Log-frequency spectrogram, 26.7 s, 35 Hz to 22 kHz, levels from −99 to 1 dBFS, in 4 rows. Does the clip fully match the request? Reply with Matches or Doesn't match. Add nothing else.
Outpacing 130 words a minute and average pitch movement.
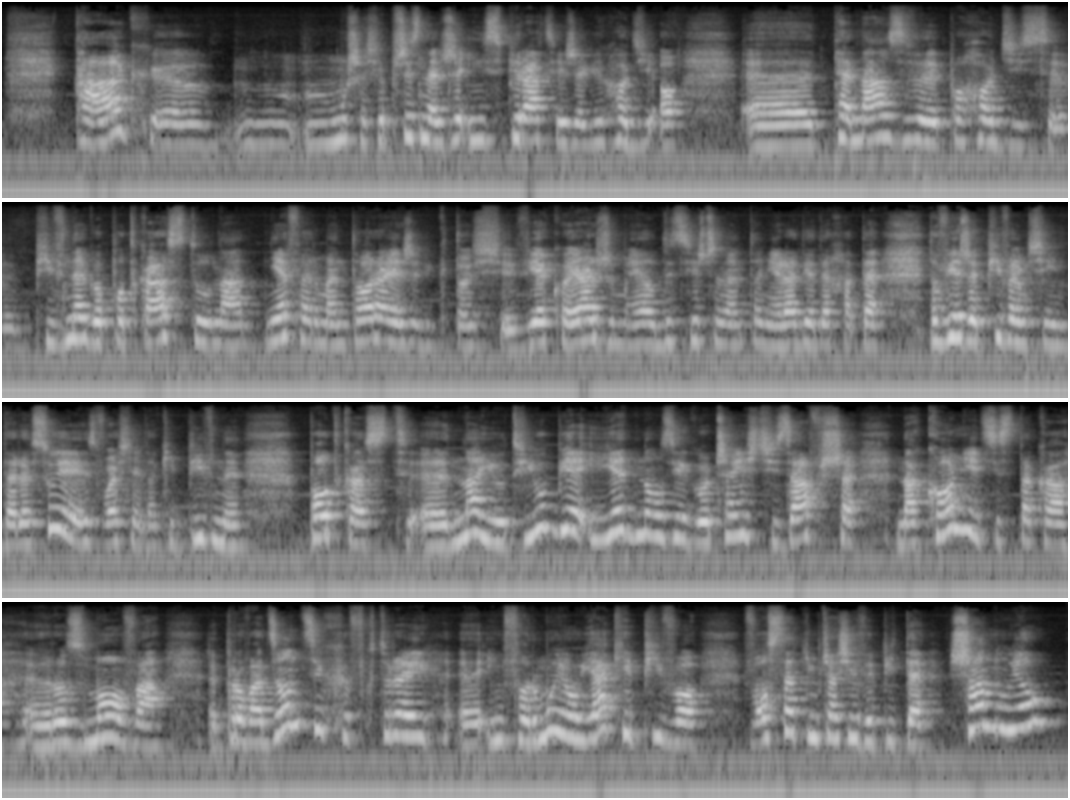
Matches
